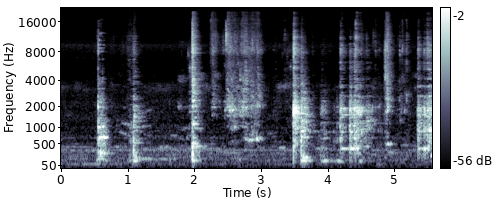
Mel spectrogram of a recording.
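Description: Ground coconut paste goes into a pot of prawn curry and gets stirred, with several sharp clinks of a spoon against the pot and a few softer scraping knocks spread across the clip, close by and with no talk.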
